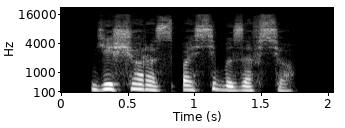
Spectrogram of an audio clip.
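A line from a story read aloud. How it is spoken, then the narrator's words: Barely audible. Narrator (Russian): еле слышно проговорила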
